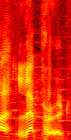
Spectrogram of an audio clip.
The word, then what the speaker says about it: leopard: สะกด มัน จะ รอ คุณ อยู่ อ๋อ เหรอ leopard เพจ ครับ เสือ ดาว ต้อง ออก เสียง ว่า และ เปิด วัน นี้ คุณ เล็บ ขบ คุณ เตะ โต๊ะ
